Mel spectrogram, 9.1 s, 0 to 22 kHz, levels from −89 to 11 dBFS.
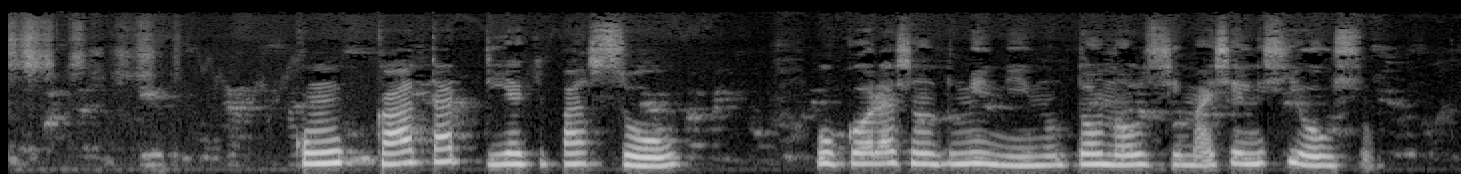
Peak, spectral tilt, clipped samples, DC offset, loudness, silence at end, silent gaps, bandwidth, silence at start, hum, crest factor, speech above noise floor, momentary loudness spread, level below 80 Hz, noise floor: -2 dBFS; -5 dB/octave; under 0.1%; under 0.1%; -15 LUFS; 0.6 s; none; 16 kHz; 0.05 s; none; 14 dB; 32 dB; 18 LU; -56 dBFS; -47 dBFS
